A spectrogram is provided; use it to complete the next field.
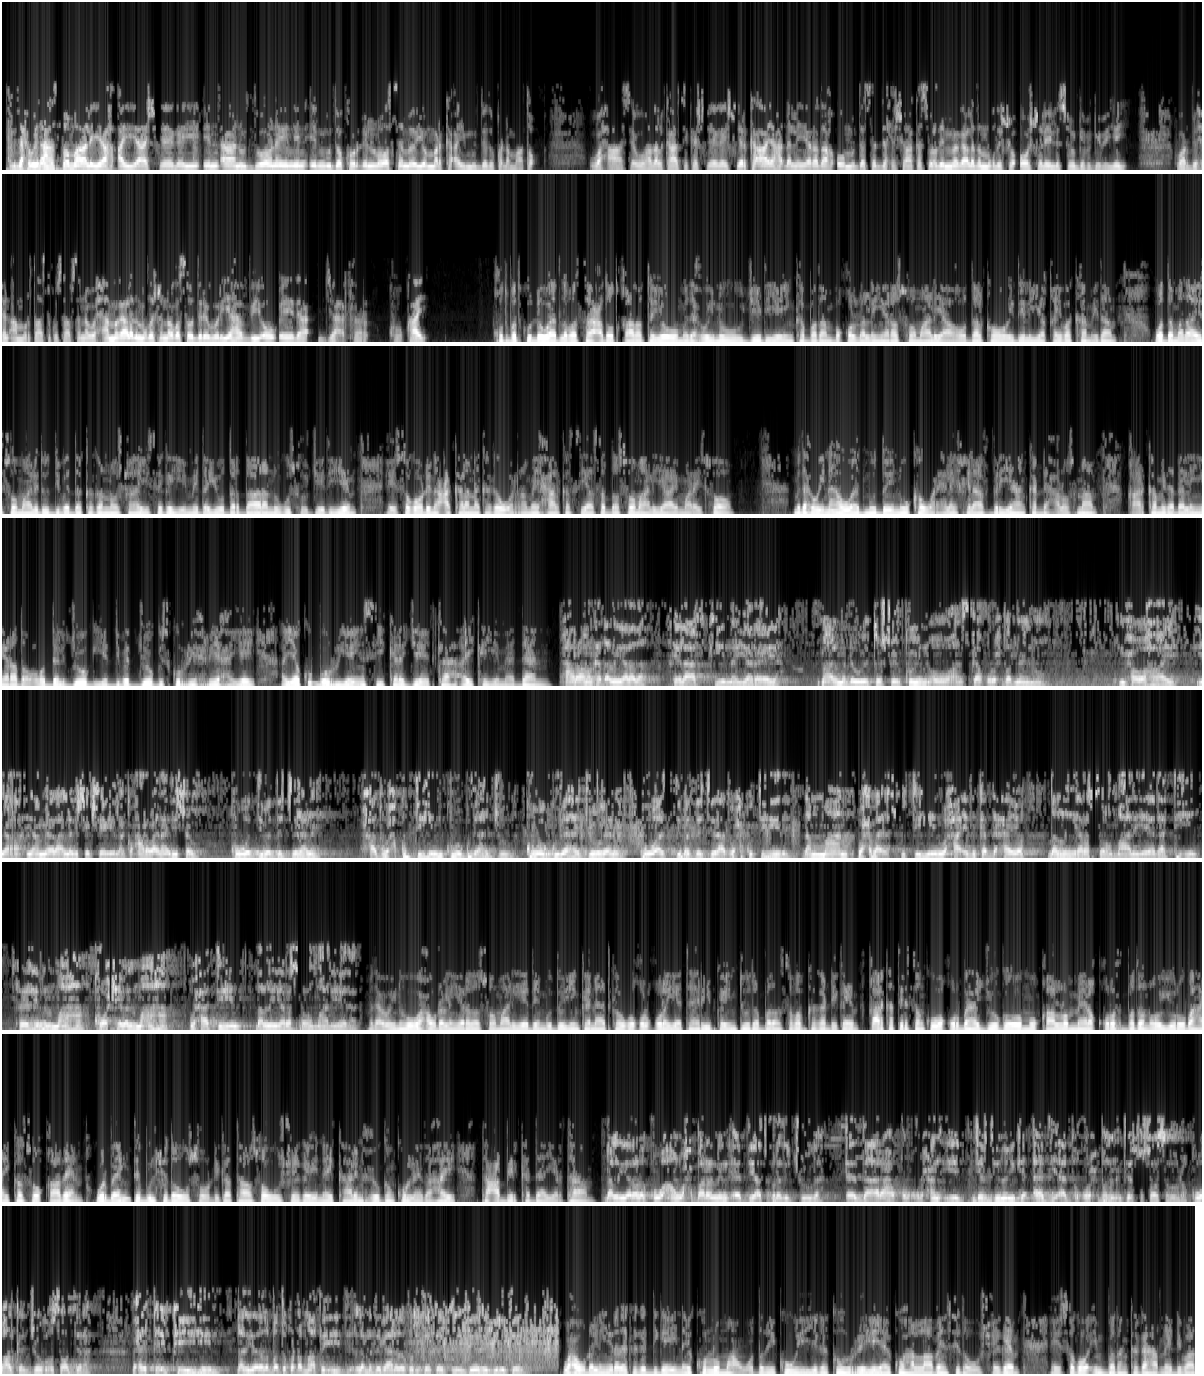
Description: Khudbadda Madaxweyne Xasan Sheekh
